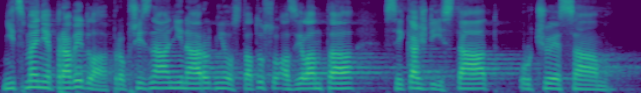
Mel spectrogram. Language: Czech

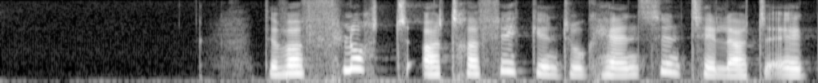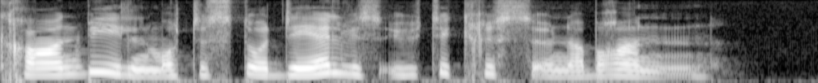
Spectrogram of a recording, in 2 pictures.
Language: Norwegian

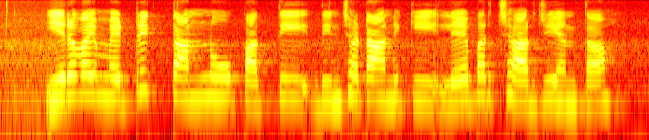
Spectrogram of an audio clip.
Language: Telugu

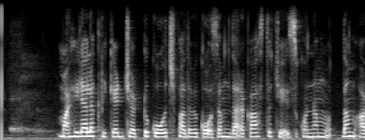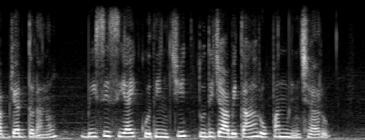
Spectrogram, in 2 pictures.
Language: Telugu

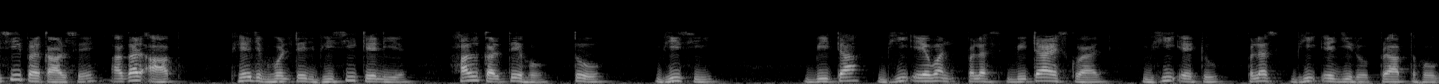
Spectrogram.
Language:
Hindi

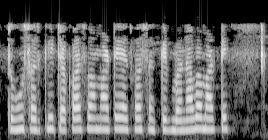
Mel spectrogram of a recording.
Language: Gujarati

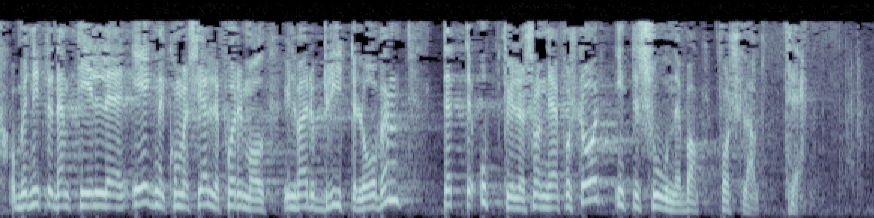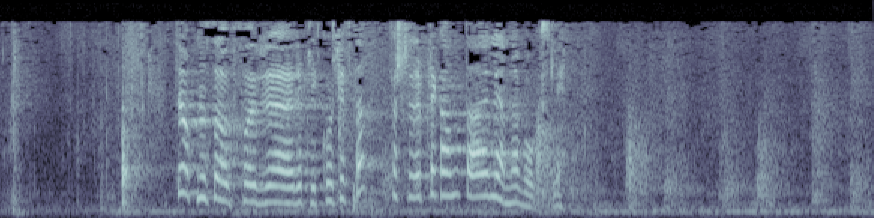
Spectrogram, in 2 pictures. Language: Norwegian Bokmål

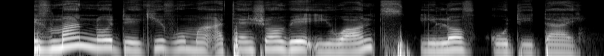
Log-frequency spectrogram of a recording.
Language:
Nigerian Pidgin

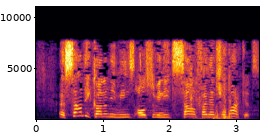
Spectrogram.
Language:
English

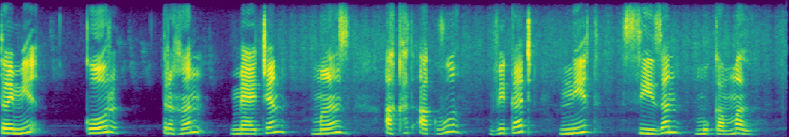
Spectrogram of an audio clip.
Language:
Kashmiri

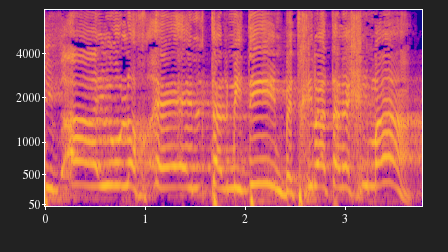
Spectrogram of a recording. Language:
Hebrew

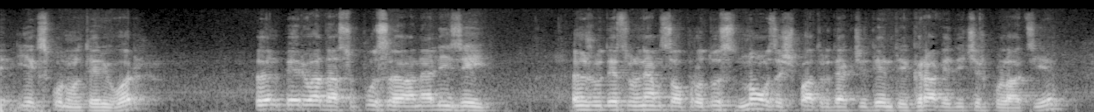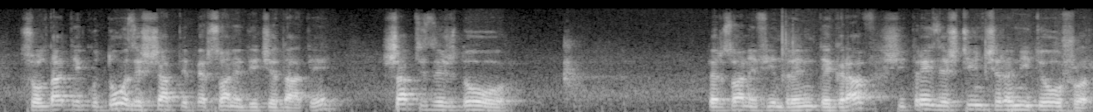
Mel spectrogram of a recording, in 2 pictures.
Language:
Romanian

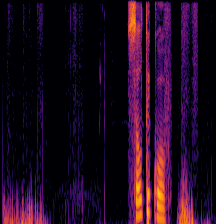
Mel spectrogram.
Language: Russian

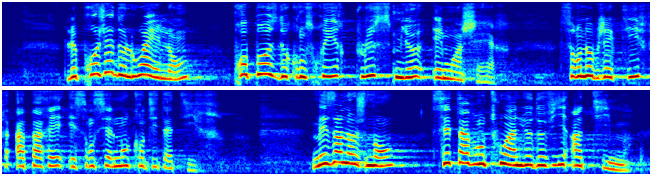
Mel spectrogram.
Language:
French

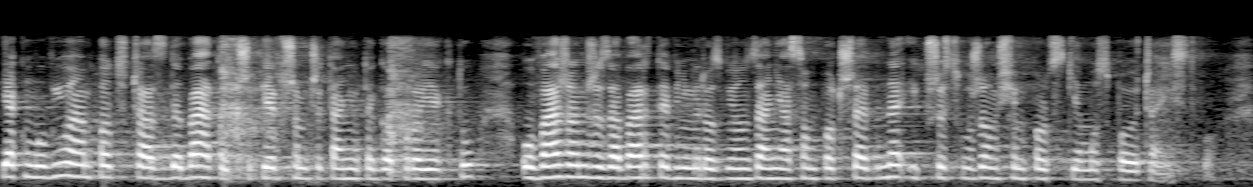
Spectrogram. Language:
Polish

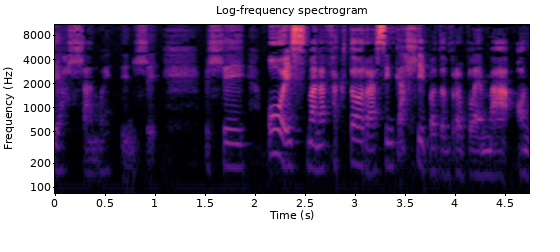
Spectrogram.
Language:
Welsh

